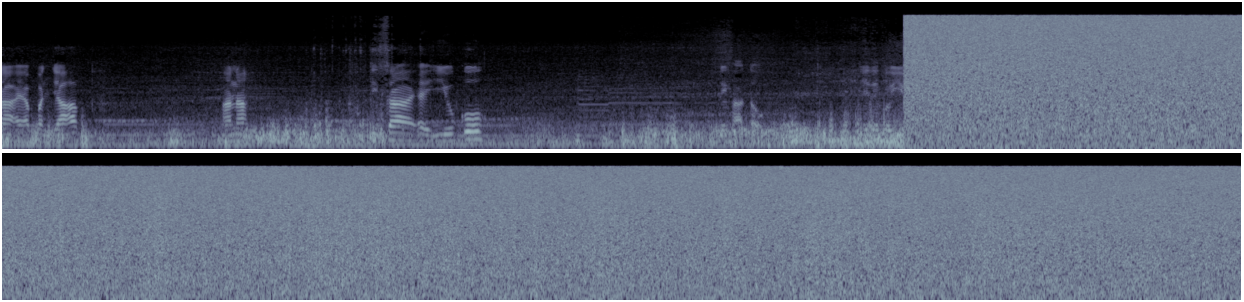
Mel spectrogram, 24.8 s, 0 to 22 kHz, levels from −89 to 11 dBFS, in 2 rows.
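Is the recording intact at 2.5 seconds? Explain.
Yes, at 2.5 seconds the audio is intact, with no fault to be heard at that moment.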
